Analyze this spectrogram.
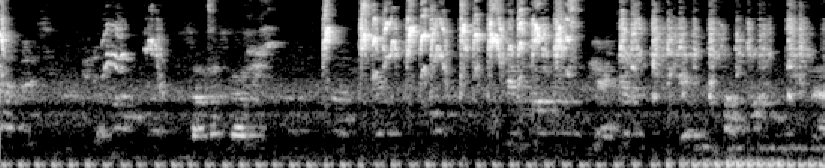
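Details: Busy twittering of a sogok ontong, a therapy recording for birds that will not sing; soft scattered chirps, then a dense, fast stream of high notes, with low rhythmic pulsing throughout.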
